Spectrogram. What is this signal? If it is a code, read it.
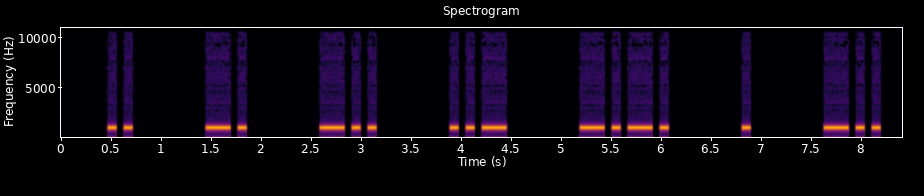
Morse code, heard as a keyed tone, about 15 wpm, spaced as for 8 wpm, 1000 Hz. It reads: INDUCED
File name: qotdfiles / 8wpm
